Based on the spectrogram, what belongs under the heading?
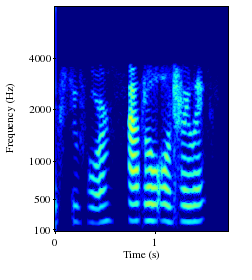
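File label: Police North District Disp, radio; Raleigh; wake; p25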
